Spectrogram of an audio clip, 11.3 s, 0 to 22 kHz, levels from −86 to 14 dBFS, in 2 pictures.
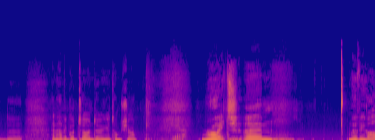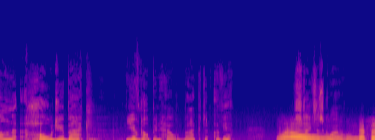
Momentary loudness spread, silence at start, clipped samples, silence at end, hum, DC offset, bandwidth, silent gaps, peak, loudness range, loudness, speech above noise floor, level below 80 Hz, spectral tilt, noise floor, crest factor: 19 LU; 0 s; under 0.1%; 0 s; none; under 0.1%; 14 kHz; none; -2 dBFS; 6 LU; -25 LUFS; 34 dB; -42 dBFS; -6 dB/octave; -59 dBFS; 24 dB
